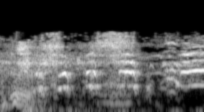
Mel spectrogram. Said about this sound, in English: Shut the bird up, bird.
